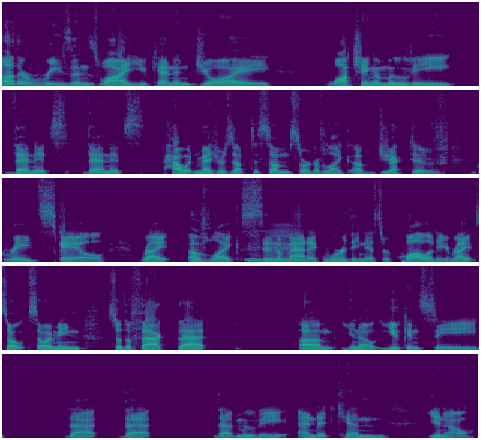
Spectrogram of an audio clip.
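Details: Adult man with lifelong stuttering, speaking naturally in conversation, with part-word repetitions and fillers; stuttering.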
